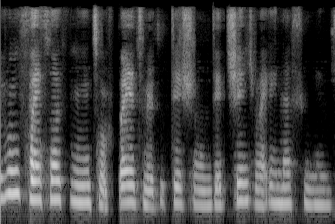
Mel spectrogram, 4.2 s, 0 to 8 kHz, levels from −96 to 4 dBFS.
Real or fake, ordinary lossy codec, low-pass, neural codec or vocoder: fake; AAC, 32 kbps; 7.2 kHz; codec, 24 kHz, 0.9 kbps, WavTokenizer, medium music audio release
